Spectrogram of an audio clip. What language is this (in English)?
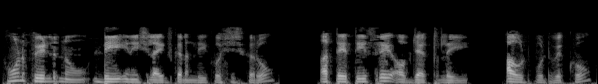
Punjabi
